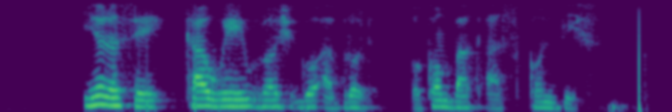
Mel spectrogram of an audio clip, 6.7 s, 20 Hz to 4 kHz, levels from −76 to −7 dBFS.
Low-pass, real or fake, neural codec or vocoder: 3.6 kHz; real; none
